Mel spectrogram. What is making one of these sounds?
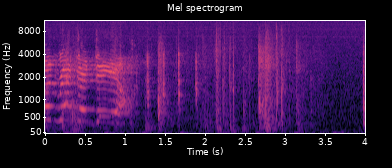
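Hands pat a back during a hug.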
